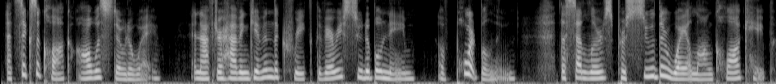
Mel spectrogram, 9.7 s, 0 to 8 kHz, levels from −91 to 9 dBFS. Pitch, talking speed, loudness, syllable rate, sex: 225 Hz, 175 wpm, -19 LUFS, 4.9 syllables/s, female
